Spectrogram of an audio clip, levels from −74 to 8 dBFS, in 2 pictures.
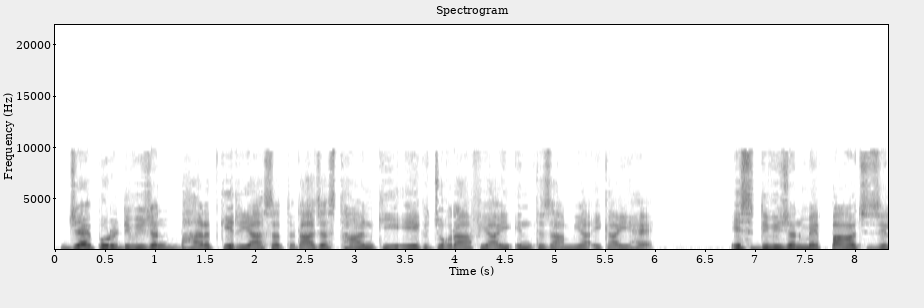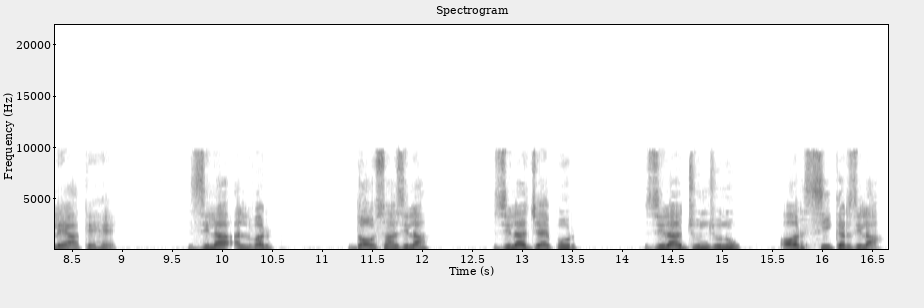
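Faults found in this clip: Dull, smeared speech with fizzy sibilants, whole clip; likely AAC compression at a low bitrate, consistent with about 32 kbps. Spectrogram: hard ceiling near 9.7 kHz.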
